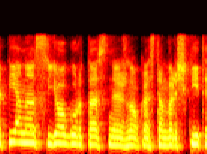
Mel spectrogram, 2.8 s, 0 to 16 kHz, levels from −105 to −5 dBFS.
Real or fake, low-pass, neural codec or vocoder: real; 7.2 kHz; none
